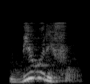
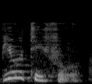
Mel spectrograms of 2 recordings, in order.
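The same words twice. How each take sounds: First: It is said with an American accent. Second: It is said with a British accent. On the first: "Avec accent américain, on entend" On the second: "l'accent britannique, on entend"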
